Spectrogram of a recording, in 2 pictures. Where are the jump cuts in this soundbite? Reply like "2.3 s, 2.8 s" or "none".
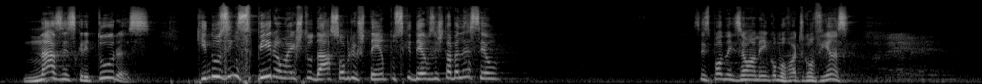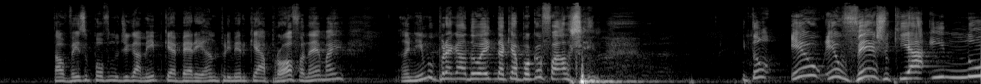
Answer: none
